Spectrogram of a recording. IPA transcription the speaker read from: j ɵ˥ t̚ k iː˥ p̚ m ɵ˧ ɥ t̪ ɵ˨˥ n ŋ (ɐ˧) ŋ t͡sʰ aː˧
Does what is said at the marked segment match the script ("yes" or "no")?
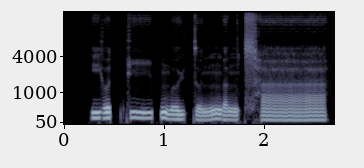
yes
